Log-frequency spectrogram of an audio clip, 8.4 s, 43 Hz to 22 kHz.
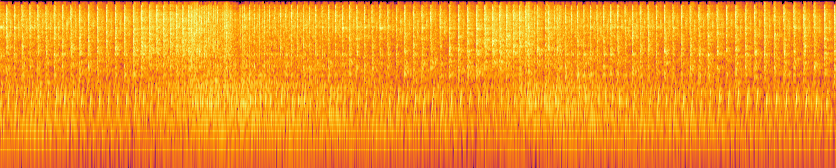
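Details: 2001 Gilroy Indian Chief V-twin race bike rebuild, running with no exhaust pipes: lopsided, lumpy chuffing as if one cylinder barely fires; a dead cylinder from ignition is suspected, not confirmed, and it ran poorly before too.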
